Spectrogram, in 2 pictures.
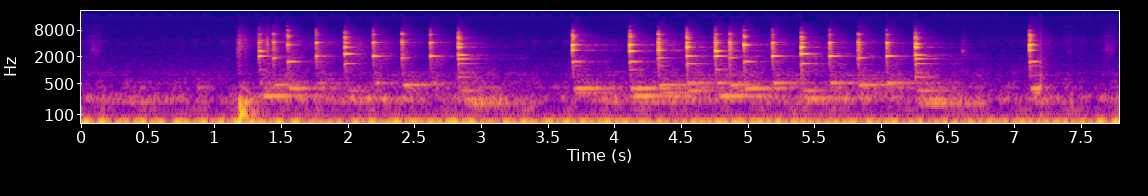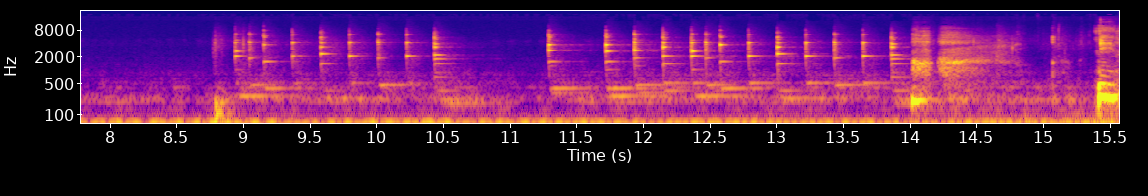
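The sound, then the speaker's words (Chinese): A phone ringtone for an incoming call plays a bright, tinkling melody twice in a row, each phrase lasting several seconds with a short pause between, ending in a brief rustle as if the phone is picked up. “你怎么又打电话过来了？”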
